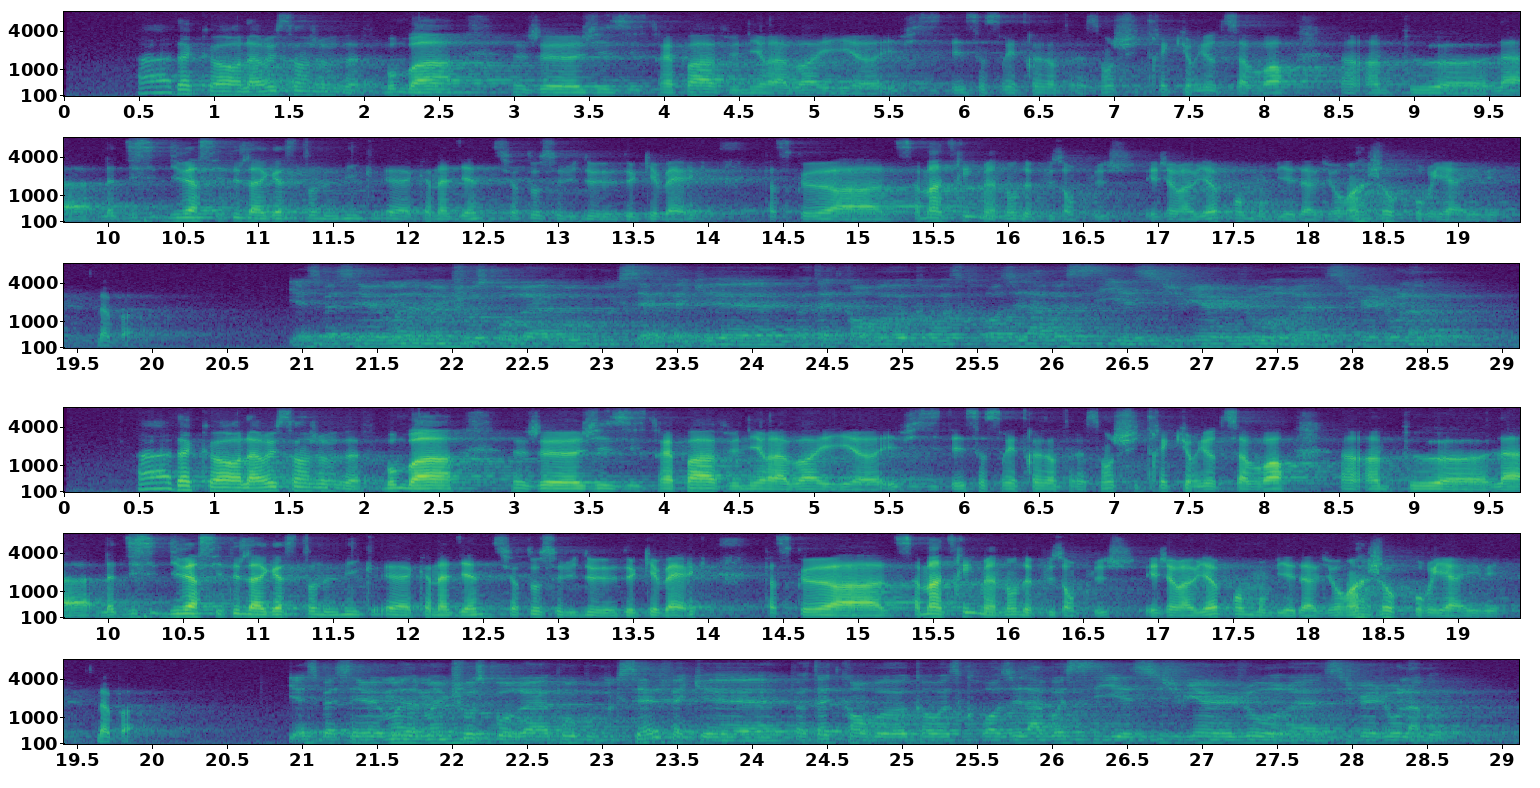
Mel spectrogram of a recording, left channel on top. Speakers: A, on the right; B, on the right.
A: Ah d'accord, la rue Saint-Joseph. Bon bah, je j'hésiterai pas à venir là-bas et heu, et visiter, ça serait très intéressant. Je suis très curieux de savoir un un peu, heu, la la dis diversité de la gastronomie c canadienne, surtout celui de de Québec, parce que, heu, ça m'intrigue maintenant de plus en plus et j'aimerais bien prendre mon billet d'avion <laughs> un jour pour y arriver là-bas.
B: Yes, ben c'est moi, la même chose pour, euh, pour Bruxelles. Fait que euh, peut-être qu'on va, qu'on va se croiser là-bas si, euh, si je viens un jour, euh, si je viens un jour là-bas.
